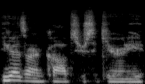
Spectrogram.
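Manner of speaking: ordinary talk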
